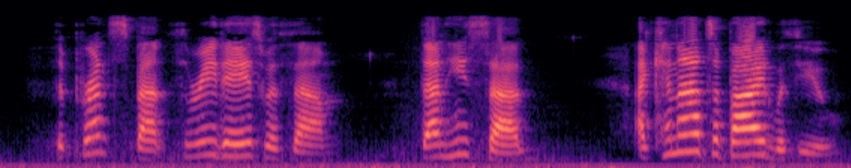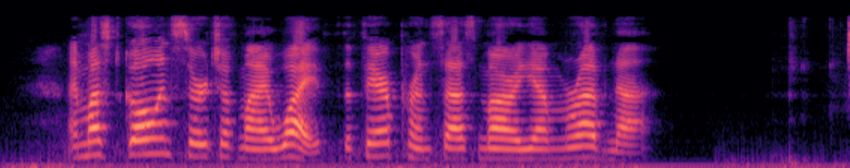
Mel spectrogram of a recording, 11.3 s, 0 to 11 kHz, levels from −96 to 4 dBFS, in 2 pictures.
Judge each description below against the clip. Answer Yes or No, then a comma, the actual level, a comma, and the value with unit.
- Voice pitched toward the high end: Yes, high, 230 Hz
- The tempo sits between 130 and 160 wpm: Yes, average, 150 wpm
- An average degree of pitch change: No, wide, 5.7 semitones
